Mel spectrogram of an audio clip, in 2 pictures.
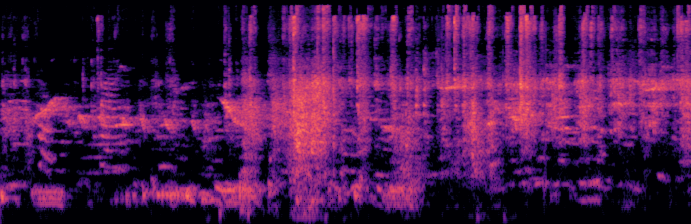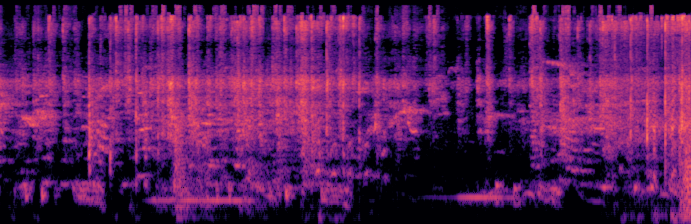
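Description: Rajshahi giribaj pigeons at a farm give soft cooing calls with scattered chirps and an occasional wing flutter, fairly close, while someone talks over much of the sound.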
